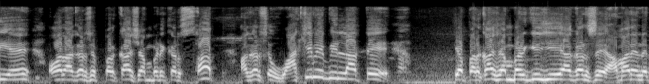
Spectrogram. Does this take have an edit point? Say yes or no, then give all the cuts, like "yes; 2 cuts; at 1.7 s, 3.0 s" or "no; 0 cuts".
yes; 1 cut; at 4.1 s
